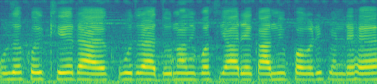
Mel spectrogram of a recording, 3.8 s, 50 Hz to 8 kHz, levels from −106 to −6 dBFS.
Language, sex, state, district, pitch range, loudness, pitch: Hindi, female, Bihar, Patna, 215-225 Hz, -15 LUFS, 220 Hz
